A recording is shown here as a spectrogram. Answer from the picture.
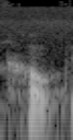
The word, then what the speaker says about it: Koch: Kurt Koch, it's pronounced like Coke, but it's German K-O-C-H.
